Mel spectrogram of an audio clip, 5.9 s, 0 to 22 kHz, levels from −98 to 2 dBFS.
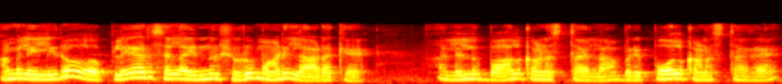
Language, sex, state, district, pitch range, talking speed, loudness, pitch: Kannada, male, Karnataka, Bangalore, 145-190 Hz, 175 wpm, -16 LUFS, 170 Hz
